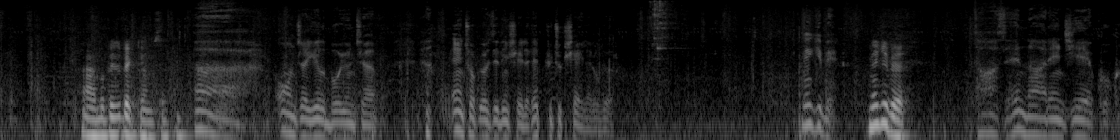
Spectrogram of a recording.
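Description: A middle-aged man talks with animation close to a microphone.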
